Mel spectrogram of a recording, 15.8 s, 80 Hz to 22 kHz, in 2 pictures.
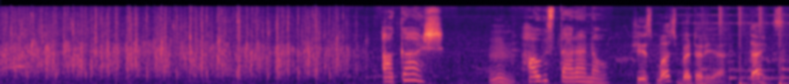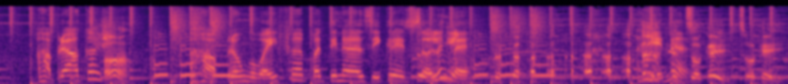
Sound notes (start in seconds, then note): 0.0 applause; 12.7 giggling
